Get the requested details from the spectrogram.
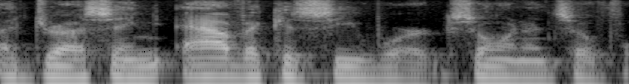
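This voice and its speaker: On a very clean recording with a silent background, a man at a medium pitch talks at a fairly quick pace, somewhat breathy. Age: 60s. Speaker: army veteran and business facilitator. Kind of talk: podcast interview. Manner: frequent fillers, casual.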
